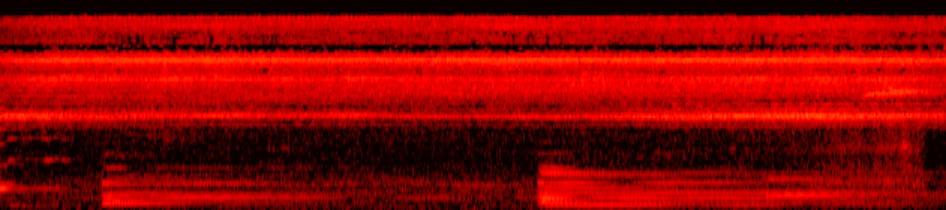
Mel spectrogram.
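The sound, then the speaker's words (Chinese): Cicadas drone in a steady, high-pitched shimmer throughout, in summer, with no speech. Twice, lower sustained tones swell in underneath the insect buzz. “如今又到夏天，久违的蝉鸣又响起了。”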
